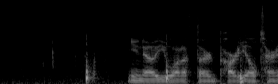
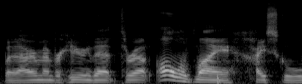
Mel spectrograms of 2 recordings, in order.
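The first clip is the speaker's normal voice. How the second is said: usual speaking voice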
